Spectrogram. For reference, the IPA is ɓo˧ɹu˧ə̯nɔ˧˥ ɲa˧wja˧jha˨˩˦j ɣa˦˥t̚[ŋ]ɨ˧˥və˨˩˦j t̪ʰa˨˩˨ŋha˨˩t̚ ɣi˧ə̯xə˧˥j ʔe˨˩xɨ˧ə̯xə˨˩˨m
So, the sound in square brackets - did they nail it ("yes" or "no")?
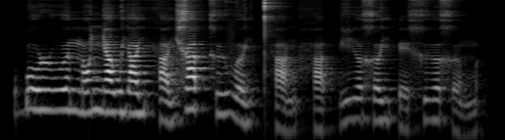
no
